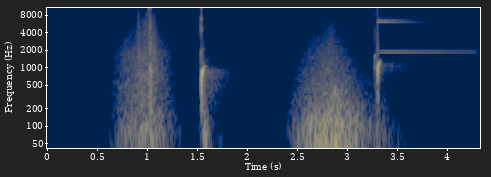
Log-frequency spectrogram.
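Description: Animated-logo sound effects: a short whoosh, a sharp plop, a second whoosh, then another plop that rings on as a high bell-like ding and fades.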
